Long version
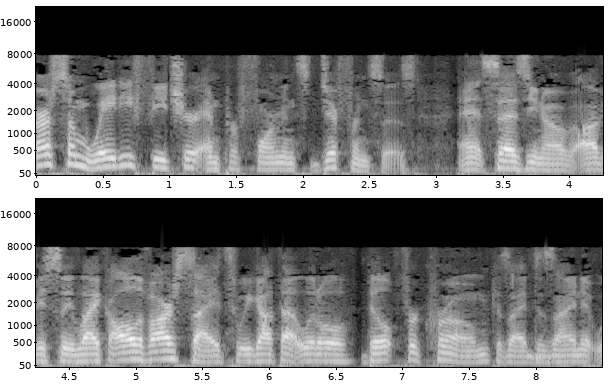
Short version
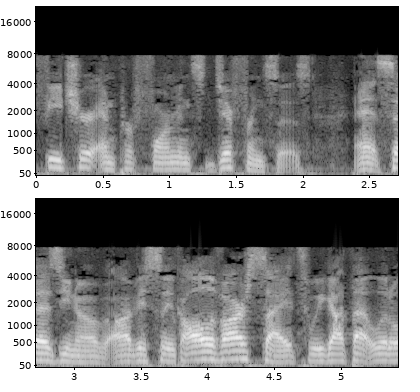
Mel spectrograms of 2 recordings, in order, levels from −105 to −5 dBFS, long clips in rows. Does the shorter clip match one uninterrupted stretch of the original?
no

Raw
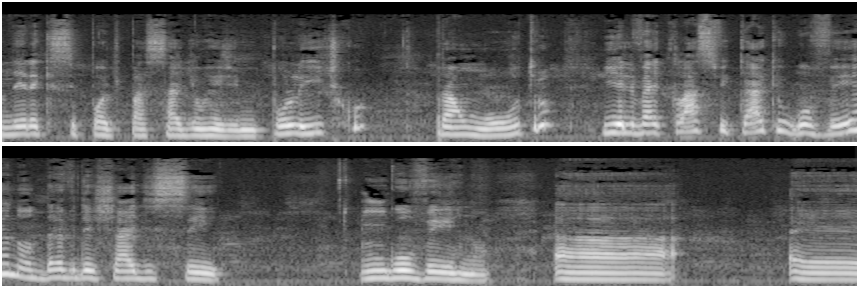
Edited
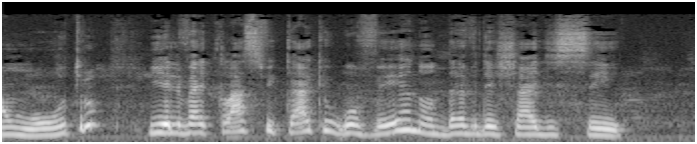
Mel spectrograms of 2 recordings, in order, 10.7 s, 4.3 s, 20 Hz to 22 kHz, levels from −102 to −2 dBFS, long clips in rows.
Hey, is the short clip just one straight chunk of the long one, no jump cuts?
yes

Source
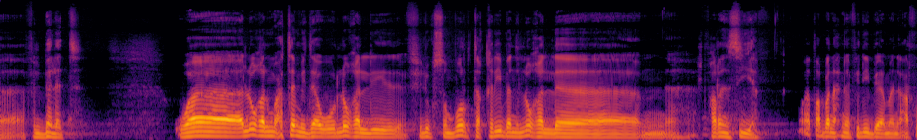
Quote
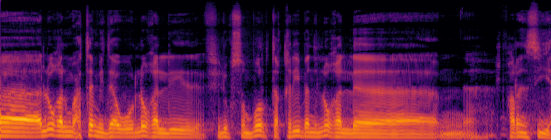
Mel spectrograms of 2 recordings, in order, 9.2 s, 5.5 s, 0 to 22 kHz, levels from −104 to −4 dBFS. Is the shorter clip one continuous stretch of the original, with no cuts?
yes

